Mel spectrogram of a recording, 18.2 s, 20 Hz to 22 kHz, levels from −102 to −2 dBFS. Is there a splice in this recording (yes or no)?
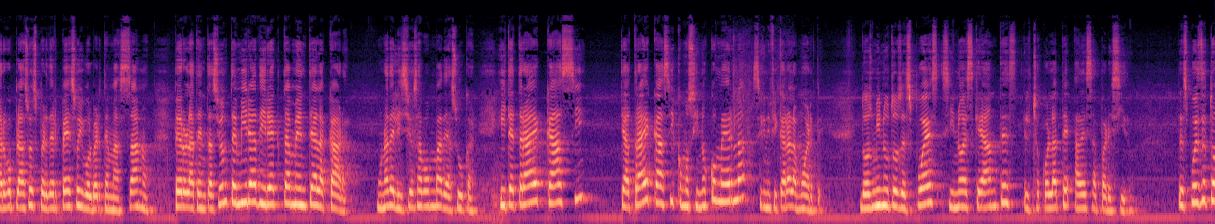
yes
